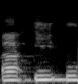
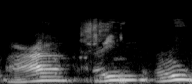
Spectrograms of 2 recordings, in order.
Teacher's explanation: ع ای عو, آ ای او, اس کو حمزہ کی طرح نہیں پڑھنا ہے, ا ای او کی بجائے آپ پڑھیں اس کو ع ای عو, گلے کی گہرائی سے پڑھیں اس کو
